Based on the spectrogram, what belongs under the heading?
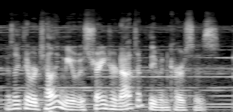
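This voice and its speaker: Over music, a man's mid-range voice races along with lively intonation. As a gaming video host, he moves between casual commentary on a game playthrough and reading its story text out loud.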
